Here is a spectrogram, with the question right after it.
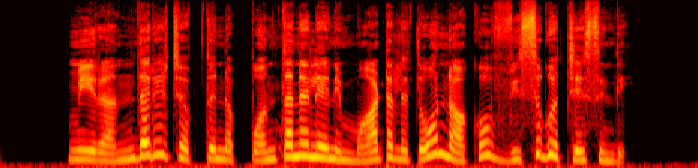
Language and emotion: Telugu, disgusted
